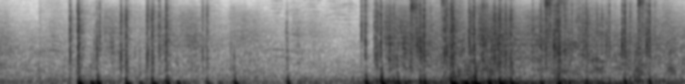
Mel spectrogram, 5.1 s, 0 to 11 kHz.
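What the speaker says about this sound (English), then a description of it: "Opening fire." Musket volleys crackle through a 4v4 Napoleon Total War battle between France and its rivals, scattered shots first, then a dense sustained barrage of overlapping reports, loud and close, with faint talk underneath.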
